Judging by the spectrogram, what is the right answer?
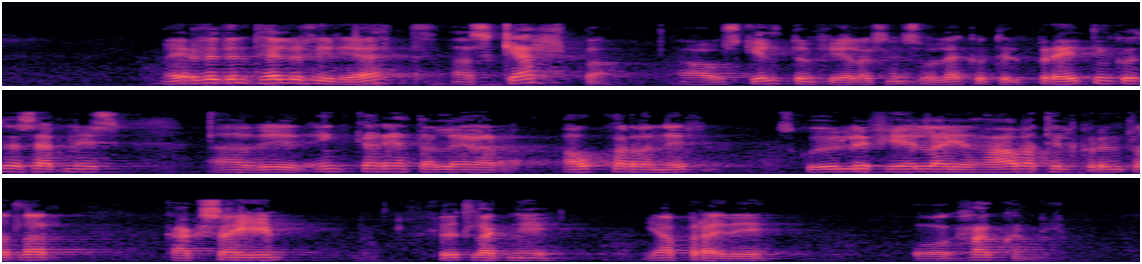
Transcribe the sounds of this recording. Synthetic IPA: meːjɾɪlʏːt̪ɪnt̪ʰɛːlʏɾ̥θirjɛht̪aðscɛr̥paawscɪlt̪ʏmfjɛːlaxsɪnsɔ̰ɣlɛhkːʏt̪ʰɪlpɾʔeːjt̪iŋkʏθɛsːɛpnɪs | aðvɪðejŋ̥kaɾjɛht̪alɛːɣaɾaːwkʰvaɾðanːɪɾ̥ | skʏːlʏfjɛːlajɪðɦaːvat̪ʰɪlkɾʏnt̪fat̪laɾ̥ | kaksajɪ | l̥ʏt̪laknɪ | japɾʔajðɪ | ɔɣhaːɣkʰœmpɪ

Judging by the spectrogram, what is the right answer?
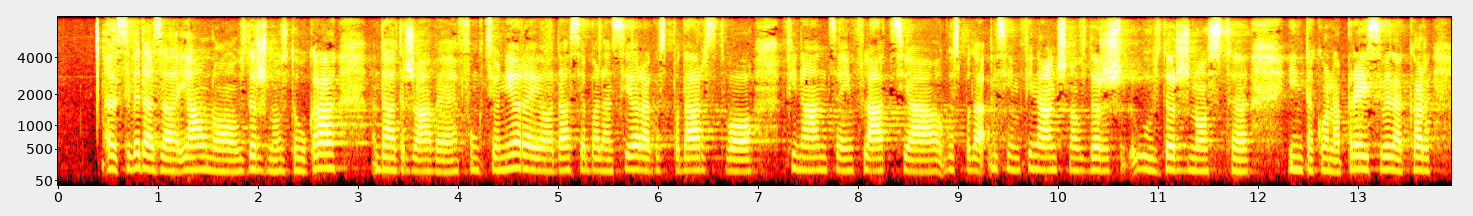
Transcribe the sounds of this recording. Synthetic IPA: sɛʋeːd̪azajaːwnɔuzd̪əɾʒnɔst̪d̪ɔwɡad̪ad̪əɾʒaːʋɛfuŋkt̪sijɔniːɾajɔd̪asɛbalansiːɾaɡɔspɔd̪aːɾst̪ʋɔfinant̪sɛinflaːt̪sijaɡɔspɔd̪amiːslimfinant͡ʃnauzd̪əɾuzd̪əɾʒnɔst̪int̪akoːnapɾɛjsɛʋeːd̪akaɾ

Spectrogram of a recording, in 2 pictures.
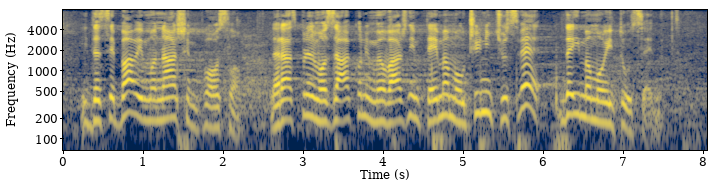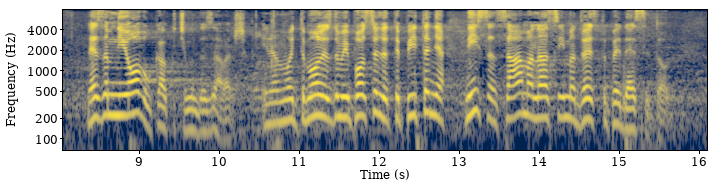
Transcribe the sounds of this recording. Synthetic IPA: id̪ase̞baʋimonaʃimpo̞slo̰m | d̪aɾaspɾaʋʎamozaːkonimioʋaːʒniːmt̪eːmamaut͡ʂinit͡ɕusʋe | d̪aimamoit̪uːsʋḛd̪mit̪u̥ | neznamnio̞ʋukako̥t͡ɕemod̪aza̰ʋ̰r̩ʃi̥moinamoit̪emoliasd̪amipo̞st̪aʋʎat̪e̞piːt̪aɲa | niːsamsaːmanaːsimad̪ʋest̪ape̞d̪eset̪o̰ɡe

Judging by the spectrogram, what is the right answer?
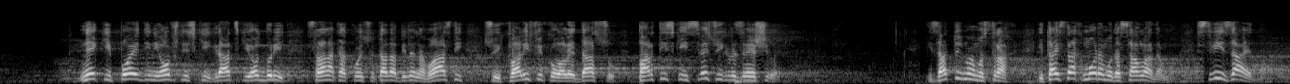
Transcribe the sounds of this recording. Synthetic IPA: ne̞kipo̞je̞d̪inio̞pʃt̪inskiːɡɾaːt̪skio̞d̪̚bo̞ɾist̪ɾanakako̞jesut̪ad̪abiːlenaʋlˠaːst̪isuixkʋalifiko̞ʋaled̪asupaɾt̪ijske̞isʋe̞suixɾazɾjeːʃilḛ | izat̪o̞imamo̞st̪ɾaːxit̪aːjst̪ɾaːxmo̞ːɾamo̞d̪asaʋlˠaːd̪a̰mo̞̰sʋizaje̞d̪no̰

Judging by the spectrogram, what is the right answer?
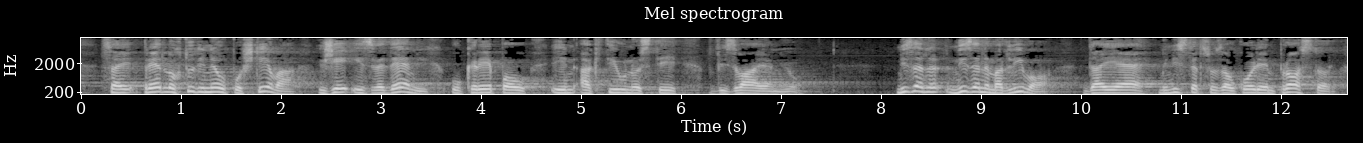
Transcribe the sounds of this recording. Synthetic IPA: sajpɾɛːd̪lɔkt̪uːd̪inɛupɔʃt̪eːʋa | ʒeʔizʋɛd̪ɛːnixukɾeːpɔwinakt̪iwnɔst̪iʋizʋaːjanju | nizanɛmaɾliːʋɔ̰d̪ajɛminist̪əɾsɔzaɔkoːljɛinpɾoːst̪ɔɾ

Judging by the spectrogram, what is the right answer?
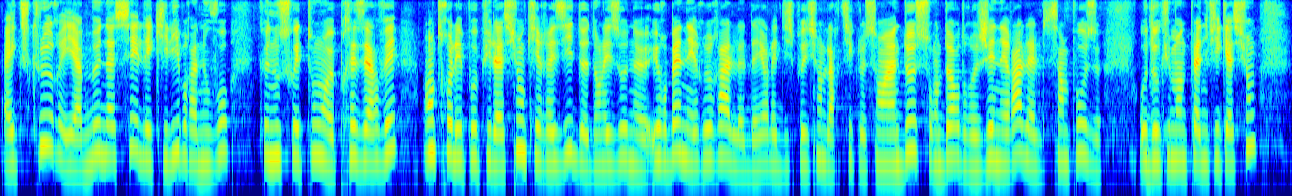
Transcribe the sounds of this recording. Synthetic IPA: aɛksklyʁeamənaselekʲilibʁanuvo | kənuswɛt̪ɔ̃øpχezɛʁve | ɑ̃t̪χəlepɔpylasjɔ̃kʲiʁezid̪ːɑ̃lezonyʁbɛneʁyʁald̪ajœʁled̪ispozisjɔ̃d̪əlaʁt̪ʰikləsɑ̃ɛ̃d̪øsɔ̃d̪ɔʁd̪ʁəʒeneʁalɛlsɛ̃poz | od̪ɔkʲymɑ̃d̪əplanifikasjɔ̃

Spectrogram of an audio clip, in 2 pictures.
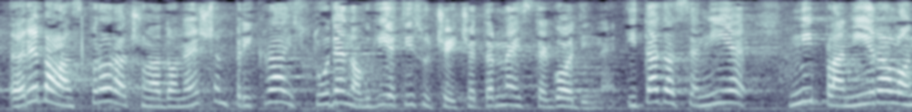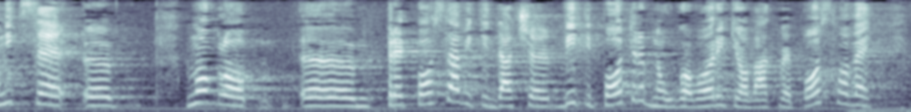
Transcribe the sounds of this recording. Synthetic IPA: ɾe̞balanspɾo̞ɾat͡ʃunad̪o̞ne̞ʃe̞npɾikɾaːjst̪ud̪e̞no̞ɡd̪ʋije̞t̪isut͡ɕe̞it͡ʃe̞t̪r̩najst̪e̞ɡo̞d̪ine̞̰it̪ad̪ase̞nije | niplˠaniːɾalo̞nit̪i̥se | moɡlo̞ | pɾe̞t̪̚po̞st̪aʋit̪id̪at͡ʃe̞bit̪ipo̞t̪ɾe̞bno̞uɡo̞ʋo̞ɾit̪io̞ʋakʋe̞po̞slˠo̞ʋe̞

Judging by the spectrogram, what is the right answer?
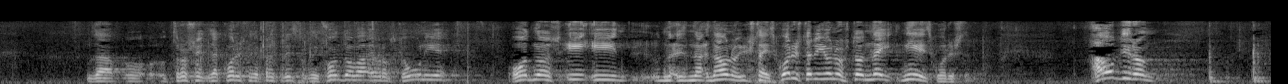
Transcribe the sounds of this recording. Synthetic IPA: zat̪ɾoʃeɲzako̞ɾiʃt̪eɲepɾed̪̚pɾiːst̪upnixfo̞nd̪o̞ʋae̞ʋɾo̞pske̞uːnije̞ | o̞d̪no̞siʔnnanao̞noiʃt̪ajeisko̞ɾiʃt̪e̞noio̞no̞ʃt̪o̞nenije̞isko̞ɾiʃt̪e̞no | ao̞bziɾo̞m

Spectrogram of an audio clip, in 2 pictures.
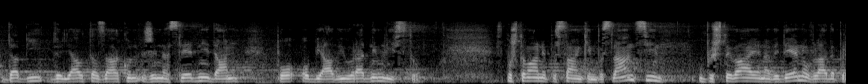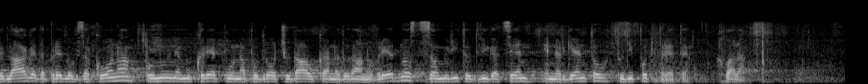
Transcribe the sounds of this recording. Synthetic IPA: d̪abiʋɛljawt̪aːzaːkɔnʒenasleːd̪nid̪an | pɔʔɔbjaːʋiuɾaːd̪nɛmlist̪ṵ | spɔʃt̪ɔʋaːnɛpɔslaːŋkɛinpɔslaːnt̪si | upɔʃt̪ɛʋajɛnaʋɛd̪ɛːnɔʋlaːd̪apɾɛd̪laːɡad̪apɾɛːd̪lɔɡzakoːnaɔnujnɛmukɾeːpunapɔd̪ɾoːt͡ʃjud̪awkanad̪ɔd̪aːnɔʋɾeːd̪nɔst̪zaɔmɛlit̪ɛwd̪ʋiːɡat̪seːnɛnɛɾɡɛnt̪ɔwt̪uːd̪ipɔt̪pɾɛːt̪ɛ̰ | xʋaːla

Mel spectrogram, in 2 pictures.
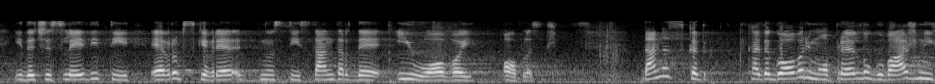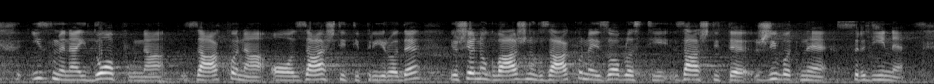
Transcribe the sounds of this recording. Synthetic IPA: id̪at͡ɕe̞slʲeːd̪it̪i | eʋɾo̞pske̞ʋɾeːd̪no̞st̪ist̪and̪aɾd̪eiuo̞ʋo̞j | o̞blˠast̪i̥ | d̪anas | kad̪aɡo̞ʋo̞ɾimo̞ːpɾeːd̪lˠo̞ɡuʋaːʒnixizmenaid̪o̞punazaːko̞naʔo̞zaːʃt̪it̪ipɾiːɾo̞d̪e̞ | jo̞ʃjɛd̪no̞ɡʋaːʒno̞ɡzaːko̞naizo̞blˠast̪izaːʃt̪it̪e̞ʒiʋo̞t̪ne̞ | sɾed̪ine̞

